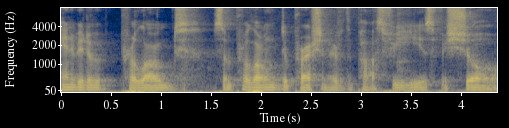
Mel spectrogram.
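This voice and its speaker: A man with a slight broad Australian accent speaks very deep and low in a monotone, flat delivery, with audible room echo. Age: 30s. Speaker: podcast host. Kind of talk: personal monologue. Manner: hesitant, many fillers.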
